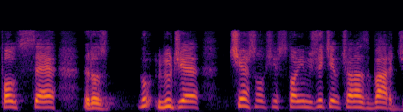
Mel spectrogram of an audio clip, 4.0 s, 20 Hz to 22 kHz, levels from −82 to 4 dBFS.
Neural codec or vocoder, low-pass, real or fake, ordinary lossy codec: codec, 16 kHz, 0.5 kbps, X-Codec, WavLM features, trained on Multilingual LibriSpeech; 7.2 kHz; fake; none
